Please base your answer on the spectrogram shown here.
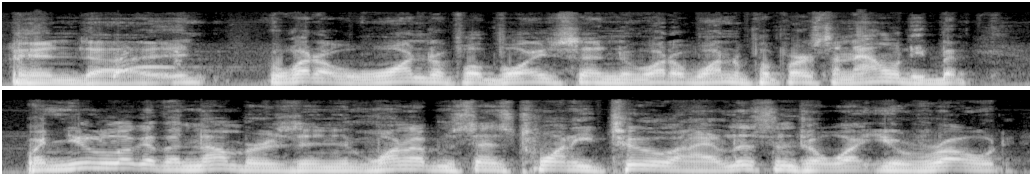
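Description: A man's voice: mid-range voice, normal speed, slight background noise. A male radio host interviewing a guest in a friendly, folksy, joking way.

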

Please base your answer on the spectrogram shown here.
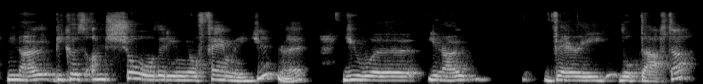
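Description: A woman's voice: medium pitch, measured pace, mellow, low-quality recording. A middle-aged woman, a grief coach talking through her process in an interview in an earnest, teacherly way, with frequent fillers and restarts. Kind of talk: conversational interview.

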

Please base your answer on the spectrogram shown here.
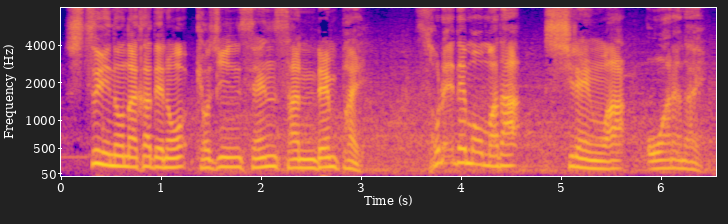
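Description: Male documentary narrator, moderately high pitch, dramatic and emotive scripted read as a reporter, faint background noise.

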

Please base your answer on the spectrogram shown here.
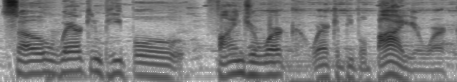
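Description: A man's voice: medium pitch, takes it slowly, faint music behind. A man working as a correspondent, asking questions in a laid-back, joking way, sometimes tripping over his words. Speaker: correspondent interviewer. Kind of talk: casual interview questions.

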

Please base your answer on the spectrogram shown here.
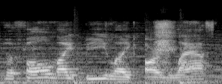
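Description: A man's voice: medium pitch, a little slow, over music. A man co-hosting a casual pop culture news chat in a wry, jokey, chatty way, over a video call. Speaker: co-host of a pop culture live show. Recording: dull, lo-fi sound.

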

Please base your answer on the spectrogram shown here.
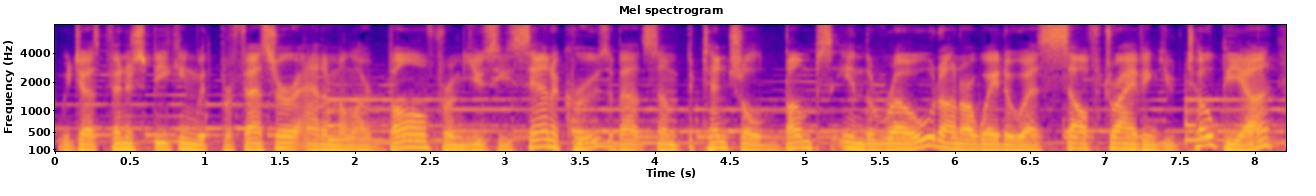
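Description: A man's voice: medium pitch, lively intonation, fairly quick, few pauses, over music. A man hosting a radio interview show, speaking in a conversational, emphatic presenter style. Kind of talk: scripted radio introduction and interview.

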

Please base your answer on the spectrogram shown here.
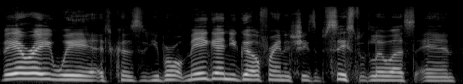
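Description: A woman's voice: medium pitch, moderate pace, clear, resonant tone, no room sound, clean studio sound. A woman from New Zealand with a New Zealand accent, co-hosting a casual radio show in a bubbly, laughing way. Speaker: radio co-host.

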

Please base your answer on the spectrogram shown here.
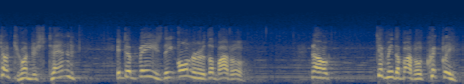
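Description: A greedy, feverish schemer, played by a man with a very high, urgent voice. He is high-strung in the manner of 1940s radio horror, on a muffled old recording with music behind. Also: normal speed, natural voice. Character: feverish, greedy, panicky male collector after a magic bottle.

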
